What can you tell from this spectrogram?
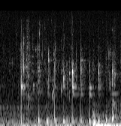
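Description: Someone sips water, with a quick series of small wet slurps and gulps repeating in an uneven rhythm. Nobody speaks.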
